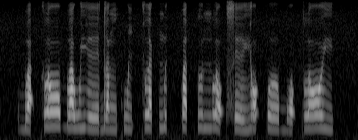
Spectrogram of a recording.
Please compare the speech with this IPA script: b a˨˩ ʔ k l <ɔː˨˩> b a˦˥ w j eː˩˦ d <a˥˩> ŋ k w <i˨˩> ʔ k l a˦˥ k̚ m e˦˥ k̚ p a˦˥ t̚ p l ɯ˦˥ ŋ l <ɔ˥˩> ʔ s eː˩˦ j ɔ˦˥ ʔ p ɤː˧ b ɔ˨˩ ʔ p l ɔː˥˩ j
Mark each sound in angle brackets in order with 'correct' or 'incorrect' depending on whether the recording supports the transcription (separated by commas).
incorrect, incorrect, correct, incorrect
